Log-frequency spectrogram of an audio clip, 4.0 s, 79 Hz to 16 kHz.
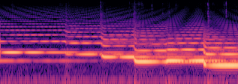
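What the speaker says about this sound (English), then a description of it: "you can see that sound is coming from the Hybrid 64 plugin" A Moog-style synthesizer preset from the Hybrid 64 plugin plays alone, a bright sustained tone stepping down through several pitches in a slow descending line with clean, buzzy harmonics.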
